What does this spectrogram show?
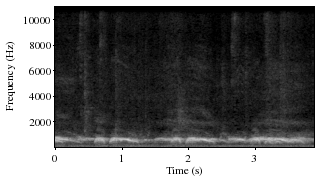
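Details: Thai zebra dove dated 19 April 2019 giving a steady series of soft, purring, rippling coos, each short phrase flowing into the next at an even pace.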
